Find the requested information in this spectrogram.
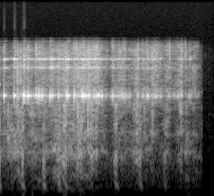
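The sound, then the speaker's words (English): Lucky Charms-inspired dry cereal pours from a box into a bowl, a steady rattling patter of many small pieces tumbling for about two seconds before stopping abruptly. “I'm going to pour some of it into this handy bowl I have right here.”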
